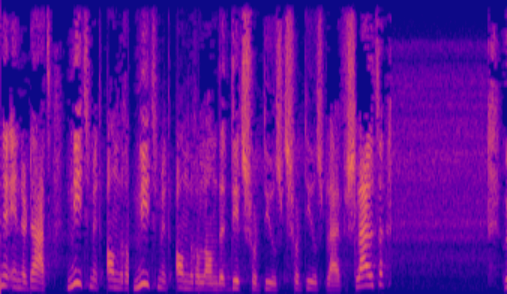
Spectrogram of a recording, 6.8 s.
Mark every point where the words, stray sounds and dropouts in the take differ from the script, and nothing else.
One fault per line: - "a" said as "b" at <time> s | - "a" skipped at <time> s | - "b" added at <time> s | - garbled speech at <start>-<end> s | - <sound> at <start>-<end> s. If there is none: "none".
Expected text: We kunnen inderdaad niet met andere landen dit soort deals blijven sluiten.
- "niet met andere" added at 1.7 s
- "soort deals" added at 3.8 s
